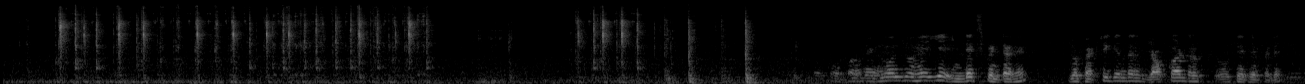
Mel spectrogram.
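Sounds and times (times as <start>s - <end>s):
typewriter keys clacking: 0.2s - 4.4s, 5.7s - 7.6s.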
